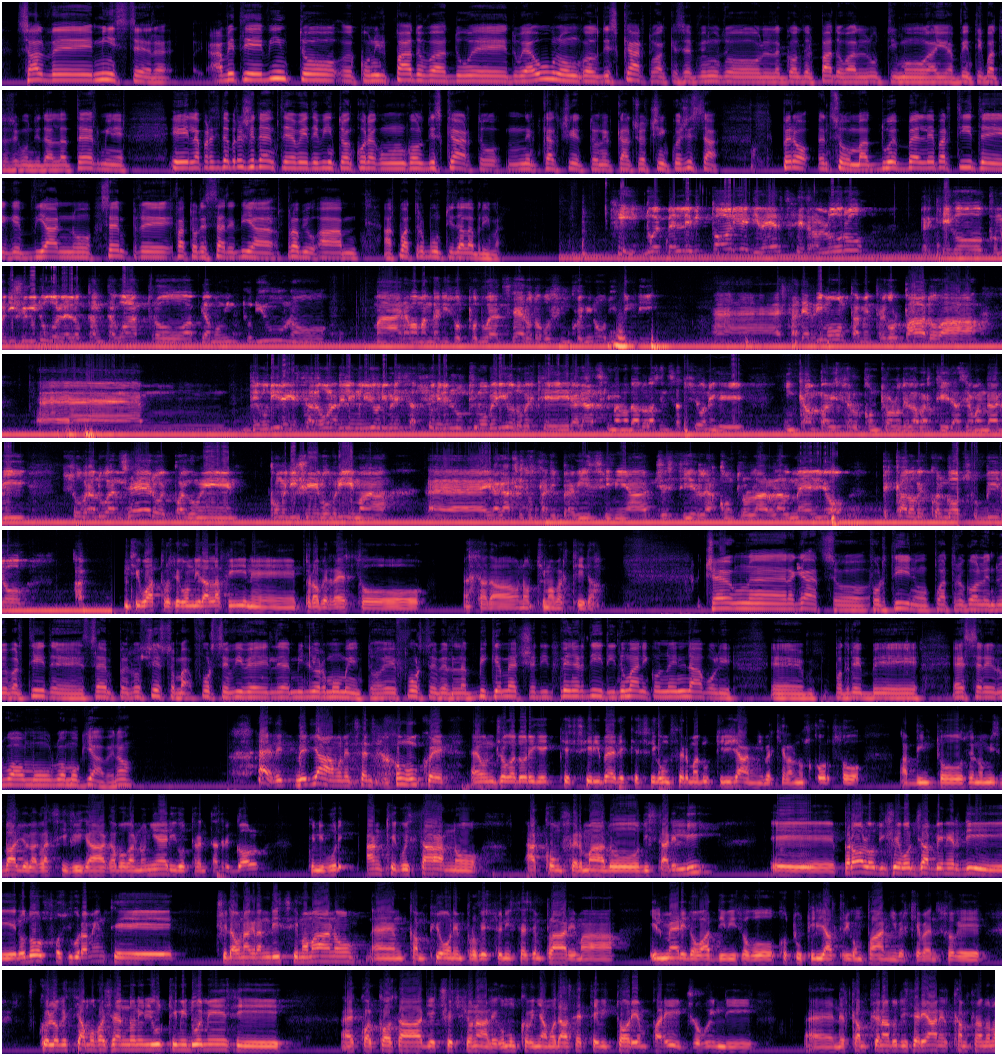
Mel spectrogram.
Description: ESCLUSIVA FUTSAL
